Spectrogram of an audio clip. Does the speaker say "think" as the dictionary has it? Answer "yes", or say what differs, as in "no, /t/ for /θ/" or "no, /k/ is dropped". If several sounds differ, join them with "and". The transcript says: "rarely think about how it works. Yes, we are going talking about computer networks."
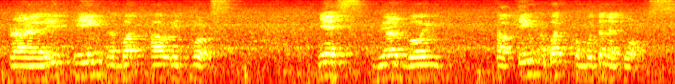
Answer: no, /t/ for /θ/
